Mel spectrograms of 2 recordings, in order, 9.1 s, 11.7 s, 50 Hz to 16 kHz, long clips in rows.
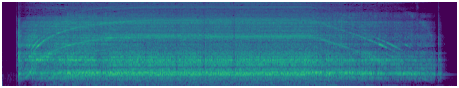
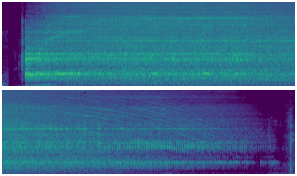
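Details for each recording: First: Parkside Performance PWSAP 40-Li A1 40 V cordless brushless angle grinder, no-load run: slow soft start, steady high whine with gear-mesh hum, then disc braking; the angle gearbox is slightly noisier than it should be. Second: Parkside Performance 40V PWSAP 40-Li A1 cordless brushless angle grinder, no load: steady high whir winding down evenly as the disc brakes to a stop; angle gearbox slightly noisier than a Bosch, otherwise normal.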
